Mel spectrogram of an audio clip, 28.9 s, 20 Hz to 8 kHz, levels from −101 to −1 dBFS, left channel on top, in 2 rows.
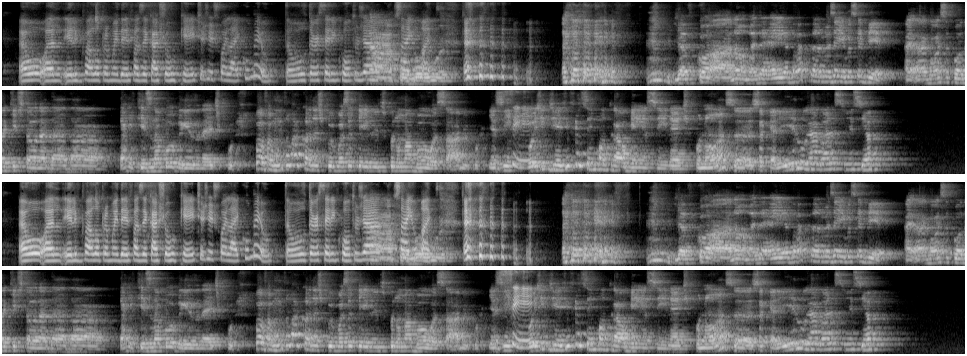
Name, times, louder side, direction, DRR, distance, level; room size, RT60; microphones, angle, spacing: voice 1, 0.3-6.4 6.9-7.6 7.9-8.0 8.9-9.0 22.1-22.5, right 6 dB, 45° right, 16 dB, 0.5 m, -26 dB
voice 2, 5.5-6.7 8.4-9.3 9.7-13.2 13.5-15.9 16.2-21.4 21.7-22.1 22.3-27.5, equal, 5° left, -3 dB, 2.0 m, -29 dB
15.5 x 13.0 x 3.1 m, 0.78 s
head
